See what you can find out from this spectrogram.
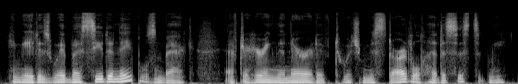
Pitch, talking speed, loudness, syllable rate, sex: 100 Hz, 245 wpm, -18 LUFS, 6.4 syllables/s, male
